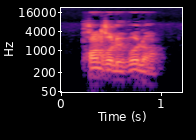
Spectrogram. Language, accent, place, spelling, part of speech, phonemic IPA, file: French, France, Lyon, prendre le volant, verb, /pʁɑ̃.dʁə l(ə) vɔ.lɑ̃/, LL-Q150 (fra)-prendre le volant.wav
- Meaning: to take the wheel (to take control of the steering wheel of a vehicle)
